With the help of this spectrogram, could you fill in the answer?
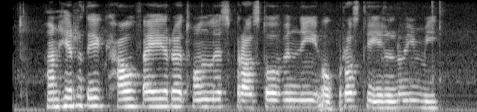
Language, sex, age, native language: Icelandic, female, 30-39, English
